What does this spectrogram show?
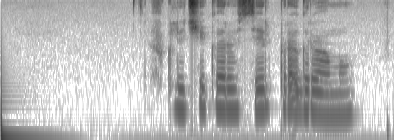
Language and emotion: Russian, neutral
